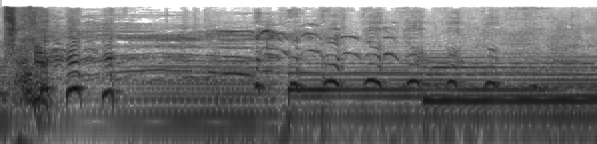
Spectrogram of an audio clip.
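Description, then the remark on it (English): A dog lets out a sharp bark, then a rapid series of high, whining yelps and whimpers, fairly loud, over a steady humming background. “The only animal there was a dog.”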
